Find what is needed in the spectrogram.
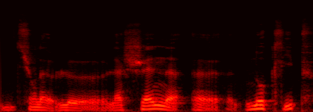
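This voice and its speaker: A man is speaking. His voice is somewhat breathy. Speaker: podcast host. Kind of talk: solo podcast review. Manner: hesitant, many filler sounds.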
